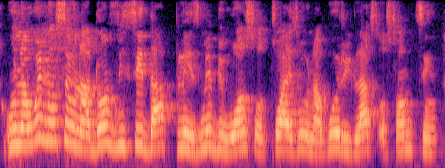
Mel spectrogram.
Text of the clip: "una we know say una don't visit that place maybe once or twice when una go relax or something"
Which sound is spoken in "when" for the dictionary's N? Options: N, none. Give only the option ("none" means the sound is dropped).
none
